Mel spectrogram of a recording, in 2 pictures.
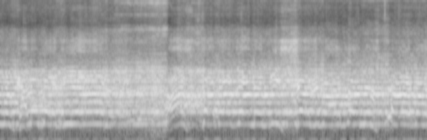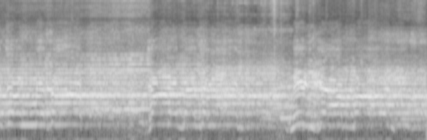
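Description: A man's voice speaking continuously through a public-address loudspeaker, with long held, drawn-out tones.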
